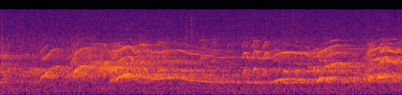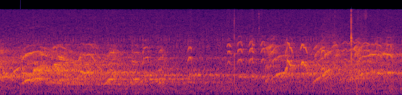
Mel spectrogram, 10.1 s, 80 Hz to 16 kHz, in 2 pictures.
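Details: A coyote pack in rural Massachusetts, November 2015, howls together, voices wavering and sliding up and down over one another.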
